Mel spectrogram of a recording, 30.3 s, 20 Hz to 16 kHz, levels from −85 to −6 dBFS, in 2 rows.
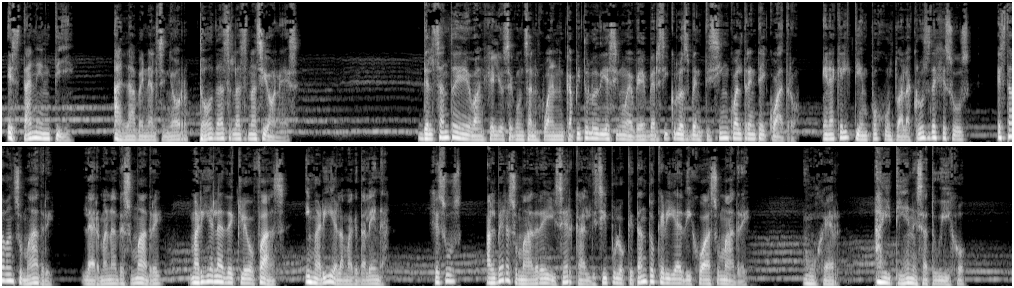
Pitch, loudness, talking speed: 120 Hz, -19 LUFS, 135 wpm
